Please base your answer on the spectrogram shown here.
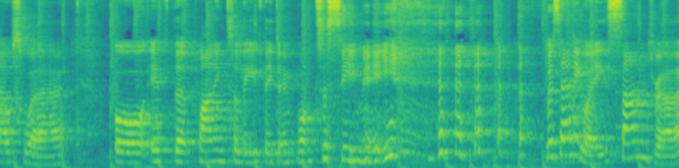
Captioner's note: laughs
